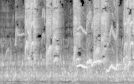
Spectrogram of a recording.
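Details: Therapy lure recording of an orange-headed thrush, meant to push a quiet bird that only chatters (ngeriwik) into full song (ngeplong): short squealing bursts, then a winding, rising-and-falling whistled phrase.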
